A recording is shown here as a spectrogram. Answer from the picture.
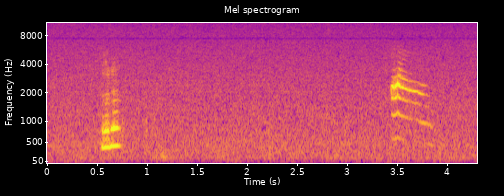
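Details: Toramaru, an orange-and-white pet cat, gives two short meows in a quiet setting: first a low, brief one, then about three seconds later a higher, slightly falling meow.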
